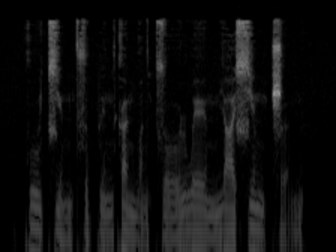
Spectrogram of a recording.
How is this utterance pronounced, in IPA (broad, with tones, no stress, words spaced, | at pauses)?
ku˧˥t͡ɕḭ˨˩nt͡sɹ̩˦ pi˧˥nka˧ɪ̯mwɑ˩ŋ t͡so˧˥ʊ̯ɻwe˥˧ɪ̯ mjä˥˧ɕi˥˩nʈ͡ʂə̰˨˩˦n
